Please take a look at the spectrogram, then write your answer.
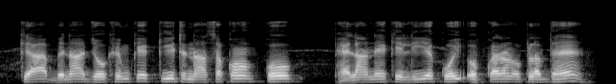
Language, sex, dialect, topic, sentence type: Hindi, male, Marwari Dhudhari, agriculture, question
